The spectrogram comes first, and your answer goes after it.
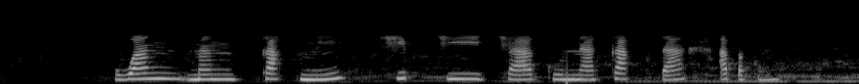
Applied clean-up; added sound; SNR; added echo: none; none; none; none.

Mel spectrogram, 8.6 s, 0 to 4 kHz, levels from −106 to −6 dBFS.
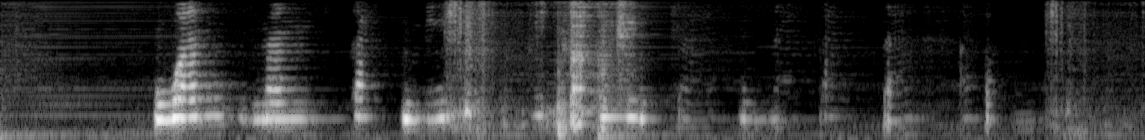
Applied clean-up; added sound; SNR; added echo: neural mask model DeepFilterNet 3.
